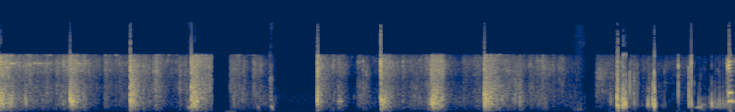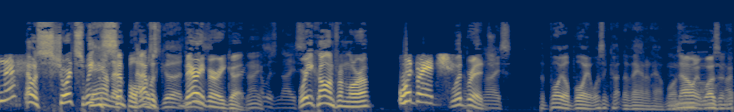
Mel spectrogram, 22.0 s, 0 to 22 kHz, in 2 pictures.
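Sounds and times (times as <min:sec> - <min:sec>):
Magnavox television set being smashed with heavy blows: 0:00.0 - 0:04.2, 0:04.8 - 0:08.6, 0:09.2 - 0:10.0
speech: 0:11.0 - 0:22.0.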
